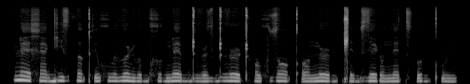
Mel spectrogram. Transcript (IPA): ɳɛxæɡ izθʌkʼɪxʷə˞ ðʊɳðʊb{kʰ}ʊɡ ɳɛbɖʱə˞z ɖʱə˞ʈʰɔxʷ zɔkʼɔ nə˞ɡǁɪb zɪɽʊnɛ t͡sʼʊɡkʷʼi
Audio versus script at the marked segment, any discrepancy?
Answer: yes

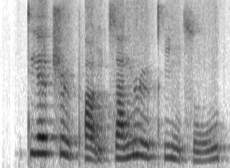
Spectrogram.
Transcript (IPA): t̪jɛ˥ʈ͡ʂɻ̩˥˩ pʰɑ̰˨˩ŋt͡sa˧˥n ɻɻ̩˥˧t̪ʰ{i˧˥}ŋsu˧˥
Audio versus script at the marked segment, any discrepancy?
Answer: yes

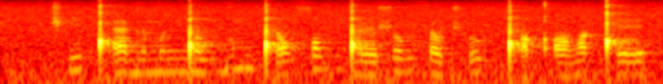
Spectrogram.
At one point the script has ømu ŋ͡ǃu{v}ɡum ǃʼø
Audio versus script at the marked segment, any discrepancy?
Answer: no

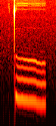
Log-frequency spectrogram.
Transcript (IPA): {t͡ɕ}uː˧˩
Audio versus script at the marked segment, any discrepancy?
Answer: yes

